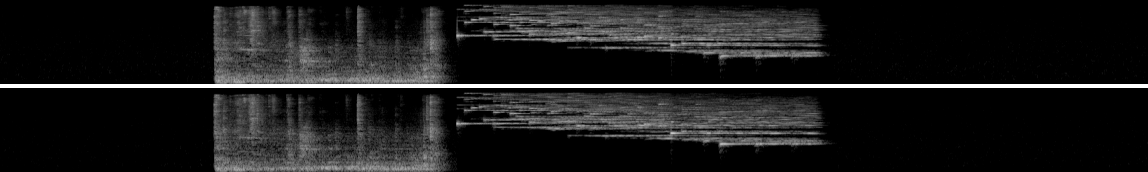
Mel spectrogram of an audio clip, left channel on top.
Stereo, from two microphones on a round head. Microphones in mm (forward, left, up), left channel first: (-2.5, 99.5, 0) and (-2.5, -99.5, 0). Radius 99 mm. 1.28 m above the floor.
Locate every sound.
2.1 s keys jangling: 20° right (ahead or behind), 2 m; by 4.4 s 25° right (ahead or behind), 1.0 m
4.6 s a chime: 10° right (ahead or behind), 1.6 m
